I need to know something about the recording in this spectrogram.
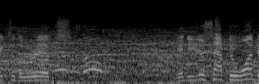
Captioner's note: crowd chatter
